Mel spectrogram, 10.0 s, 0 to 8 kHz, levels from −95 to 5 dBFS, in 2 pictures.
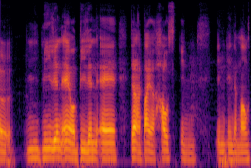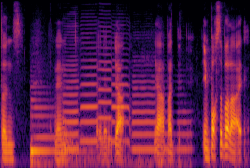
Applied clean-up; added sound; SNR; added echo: neural mask model RNNoise.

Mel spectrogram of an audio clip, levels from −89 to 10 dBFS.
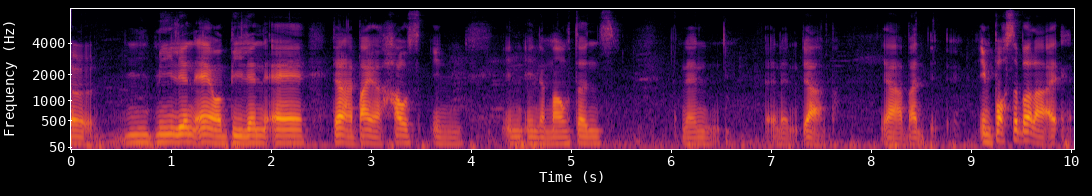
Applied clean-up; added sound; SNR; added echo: none; none; none; none.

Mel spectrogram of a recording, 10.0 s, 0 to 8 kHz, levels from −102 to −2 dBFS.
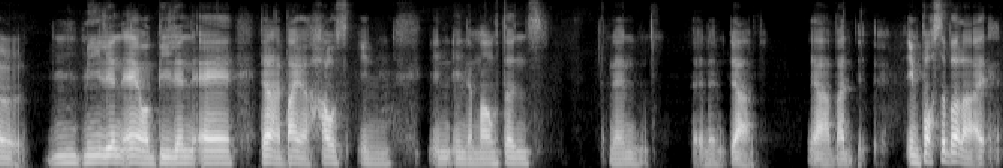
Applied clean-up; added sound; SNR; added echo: neural mask model Resemble Enhance denoiser.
